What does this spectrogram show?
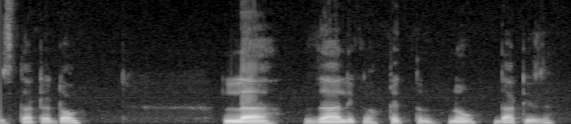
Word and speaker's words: ذلك: So we've learned that hadha and dhalika is one of those words where it is pronounced but it is not written.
